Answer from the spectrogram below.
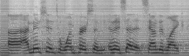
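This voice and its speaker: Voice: medium pitch, fairly even intonation, quick pace. A guest preacher delivering a sermon in a church, a bit stuffed up from a cold, earnest and conversational with touches of humor. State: congested from a cold. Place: church sanctuary. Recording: loud electrical hum behind the voice.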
